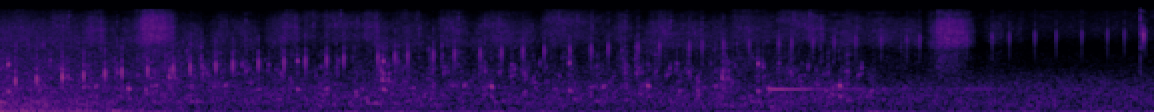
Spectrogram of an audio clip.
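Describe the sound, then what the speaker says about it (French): A small waterfall in the video game Terra Nil splashes and trickles steadily, a continuous moderate pour of water with no voices. "Oh, petite cascade."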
